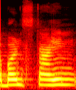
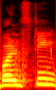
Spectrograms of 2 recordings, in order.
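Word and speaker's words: Bernstein: लेकिन Edward बर्नस्टीन या बर्नस्टाइन भी कई बार इनको प्रोनाउंस किया जाता है, हम इन्हें बर्नस्टीन कहेंगे।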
